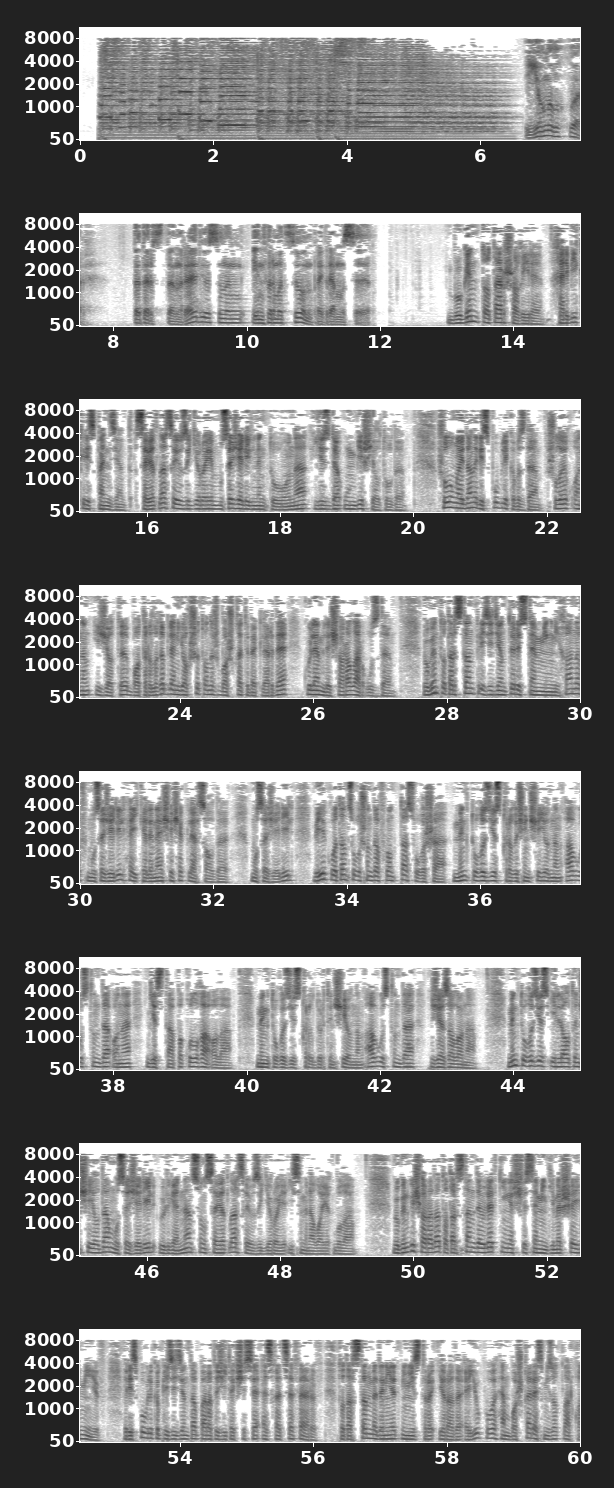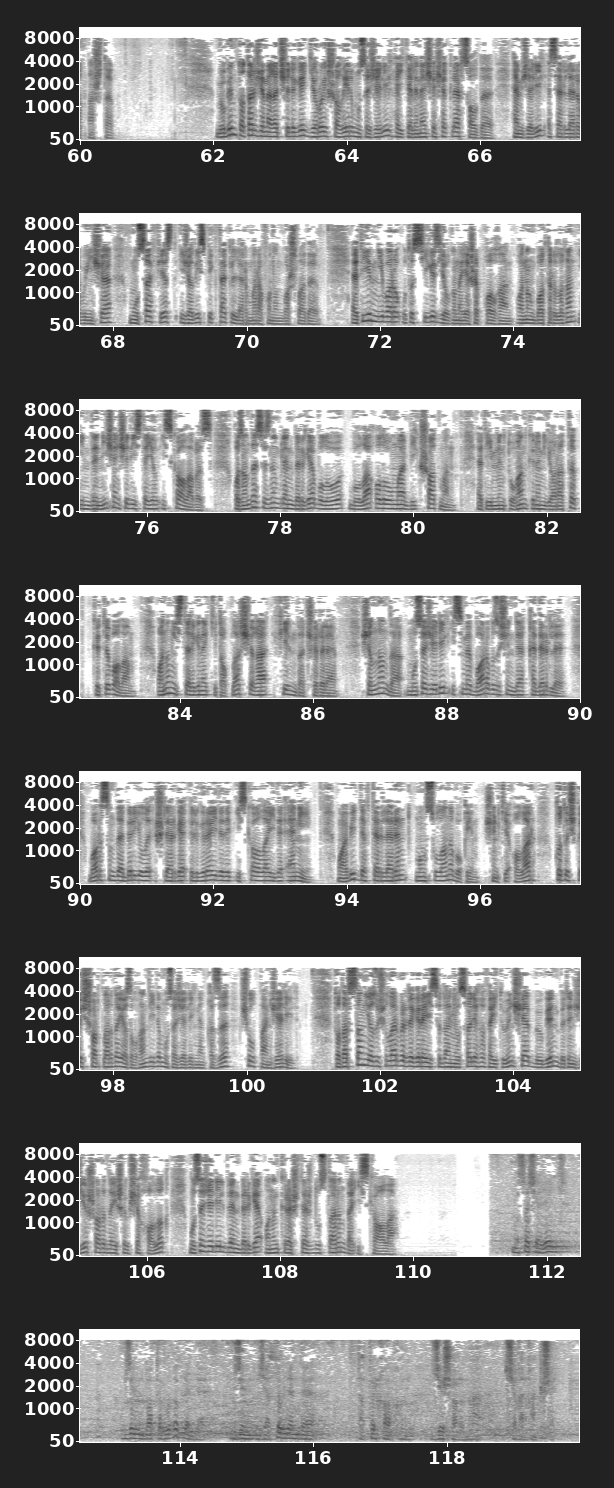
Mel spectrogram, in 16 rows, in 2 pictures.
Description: Яңалыклар (15.02.21)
